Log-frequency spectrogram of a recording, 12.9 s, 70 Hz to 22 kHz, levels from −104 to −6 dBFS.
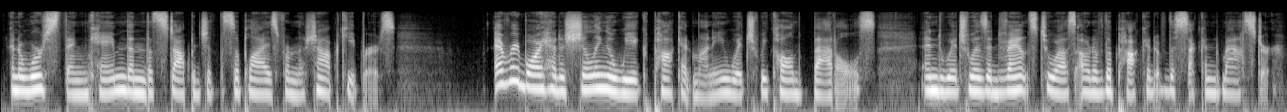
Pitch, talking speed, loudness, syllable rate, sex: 200 Hz, 190 wpm, -19 LUFS, 5.3 syllables/s, female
